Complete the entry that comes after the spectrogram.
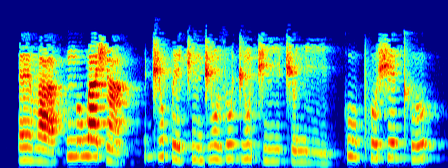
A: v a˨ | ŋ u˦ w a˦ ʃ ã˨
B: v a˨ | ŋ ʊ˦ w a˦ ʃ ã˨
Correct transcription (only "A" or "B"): B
